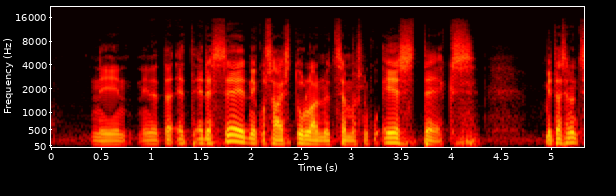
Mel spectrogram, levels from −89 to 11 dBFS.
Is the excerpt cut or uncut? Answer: uncut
